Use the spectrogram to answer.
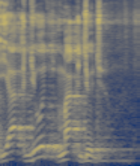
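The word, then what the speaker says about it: يأجوج ومأجوج: Inna Ya'juj, sesungguhnya Ya'juj wa Ma'juj dan Ma'juj bil hamzi, bacanya dengan hamzah, Ya'juj Ma'juj. Wa tarki, dan tidak memakai hamzah, Ya'juj Ma'juj. Jadi bacanya bisa dua cara bacanya. Bisa Ya'juj Ma'juj atau Ya'juj atau Ma'juj ya. Bacanya dua.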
